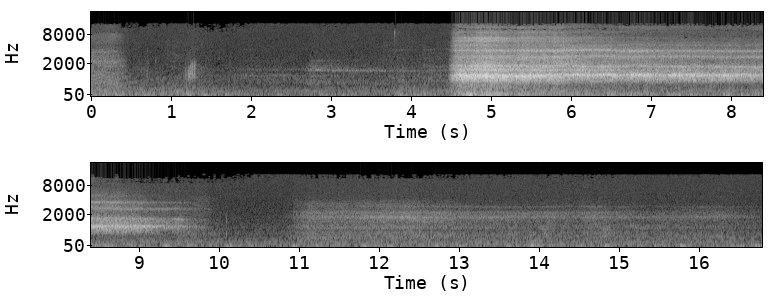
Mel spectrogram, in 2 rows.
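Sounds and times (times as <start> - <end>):
person inhaling in a deep cleansing breath during a relaxation exercise: 0.0 - 0.5, 4.5 - 10.0, 10.9 - 16.7
long full exhale during a relaxation exercise: 4.5 - 10.0, 10.9 - 16.7.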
